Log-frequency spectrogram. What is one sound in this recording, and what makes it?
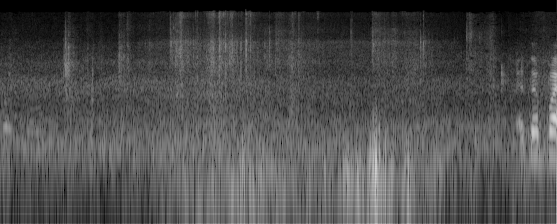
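Footsteps crunch on loose pebbles.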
